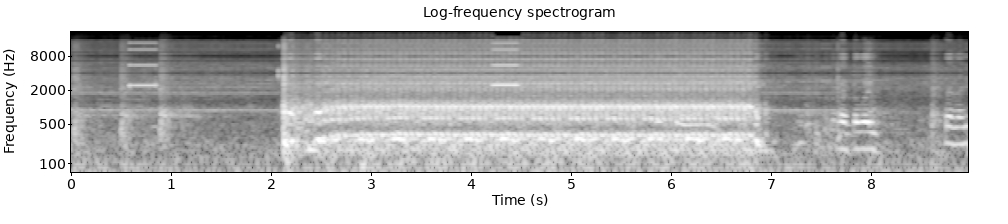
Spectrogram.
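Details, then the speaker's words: Evinrude 200 two-stroke outboard with spark and fuel confirmed and a suspect ground wire at EMM pin 22: starts only after fuel is put into the cylinder, catching briefly with a steady buzzing run for about five seconds before cutting out; hard starting, cause unknown. "probably going to take one or two fries to make the engine start but once it runs the engine works perfectly you can take it for a ride for 1 two 3 4 hours you got no problem"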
